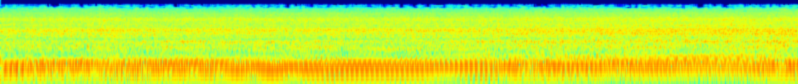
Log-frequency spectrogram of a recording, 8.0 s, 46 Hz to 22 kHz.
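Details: Mercedes C270 CDI diesel, hot, limited to 3000 rpm: idles with a steady low drone and an even fast pulse; abnormal engine noise when hot, no clear knock pointing to a cause.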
